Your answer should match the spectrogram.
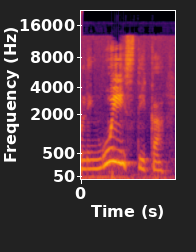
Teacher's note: lingüística que la intensidad está en la antepenúltima sílaba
